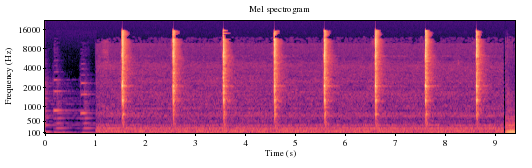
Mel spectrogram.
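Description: A sharp tick once a second, eight times, over a steady low hum, after a second of music at the start.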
